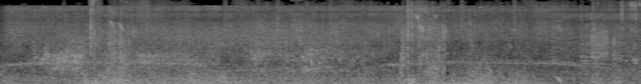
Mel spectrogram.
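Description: A flare bursts alight and hisses loudly.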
